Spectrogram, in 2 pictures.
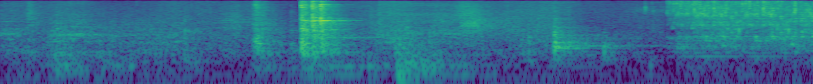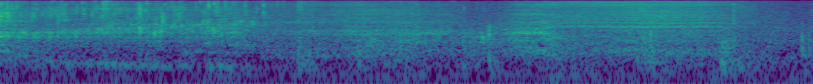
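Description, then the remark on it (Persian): Water runs from a tap while hands are washed beneath it, a steady splashing and gurgling with a few louder sloshes and clinks near the start, fairly quiet. “الان دستمو شستم دیدی که؟”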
